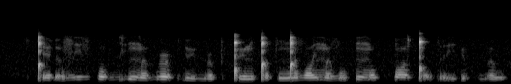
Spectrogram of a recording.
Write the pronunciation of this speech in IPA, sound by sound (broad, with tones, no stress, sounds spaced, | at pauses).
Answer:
ǃ ɪ˨ ɗ ə̰˨ v i˦ v p o˧ ɡ͡b ḭ˧ ŋ͡m ə˨˦ b ə˞˦˨ p ɗ y˨ b ə˞˨ kʷ ǃ y˦ m ǃ ə˨ kʷ ŋ͡ǃ ə˧ v ɔ˦ i̯ m ə˨ v o̰˦ kʷ ŋ͡m o˦ kʷ k͡p ɔ˦ l ǃ o̰˨ p r ḭ˧ ʔ y˨ kʷ b ə˨ u̯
